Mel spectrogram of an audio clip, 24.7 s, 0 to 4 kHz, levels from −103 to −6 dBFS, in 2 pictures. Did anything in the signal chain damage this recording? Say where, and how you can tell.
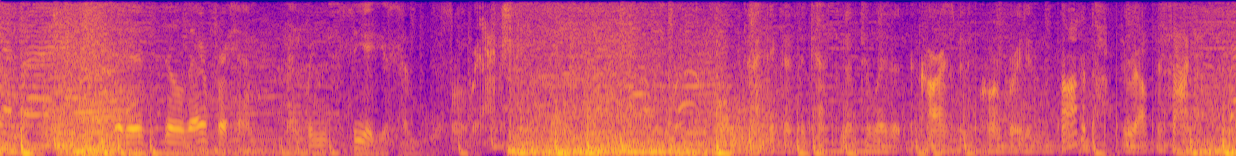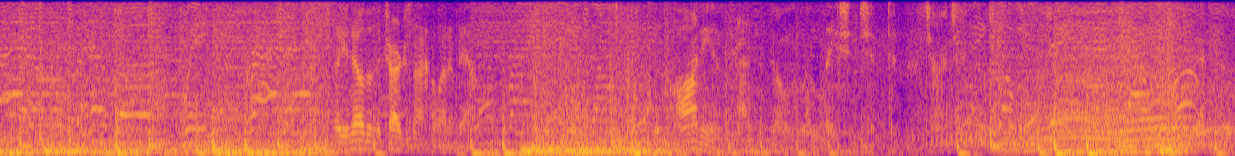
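Yes, the call processing stage is where the damage happens, mostly at the sender's voice detector, plus a separate click problem.

Sound dropped by the voice detector: at 3.40–3.54 s, briefly at 10.6 s and 16.66 s, and at 21.32–21.62 s, the sound vanishes into steady synthetic hiss and resumes abruptly. This is likely the detector judging quiet material to be background and stopping transmission. Each time it is a single clean gap. A network loss would leave concealment artefacts or a repeated fragment instead.

Sound chopped by the voice detector: over 3.88–4.72 s and 20.3–20.76 s, the sound cuts in and out more than once. This is likely the detector toggling repeatedly near its threshold. What separates it from a single drop is the repeated switching within one stretch, which gives a stuttering texture rather than one hole.

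Train of clicks: from 5.04 s to the end, a regular ticking at 8.5 per second sits clearly above the sound, and it continues through pauses too. Similar pulses at a steady rate point likely to interference or a faulty connection or power supply. Because they carry on through the comfort-noise stretches, they are not tied to the detector switching.

Comfort noise in place of the background: at 11.08–11.16 s, and again at 21.1–21.62 s, the background becomes a flat, featureless noise. In the first stretch it is about 4 dB quieter than the real ambience. This is likely discontinuous transmission filling a pause with synthetic noise. Unlike the drops, no wanted sound is lost. Only the background's texture and level change, all within the clip's narrowband ceiling of 4 kHz.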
